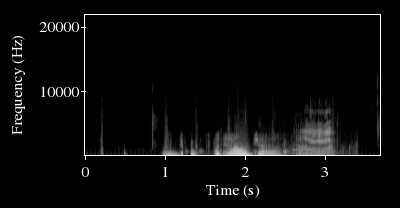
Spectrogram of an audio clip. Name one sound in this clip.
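A pig grunts and squeals close by.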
